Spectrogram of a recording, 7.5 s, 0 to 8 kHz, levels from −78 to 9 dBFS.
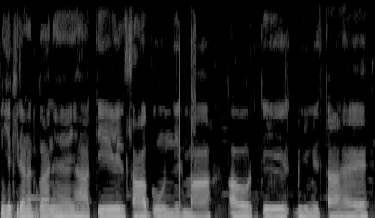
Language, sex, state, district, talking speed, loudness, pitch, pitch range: Hindi, male, Chhattisgarh, Sarguja, 105 wpm, -25 LUFS, 135 Hz, 130-140 Hz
